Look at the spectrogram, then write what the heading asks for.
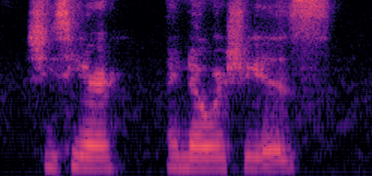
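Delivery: quiet muttering under the breath. Playing Lena sidling up to Zeke, speaking very low under her breath. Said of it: "very lowly under her breath".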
